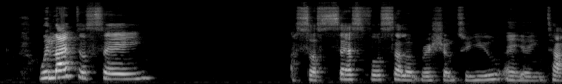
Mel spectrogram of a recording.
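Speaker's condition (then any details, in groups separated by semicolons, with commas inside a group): No condition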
